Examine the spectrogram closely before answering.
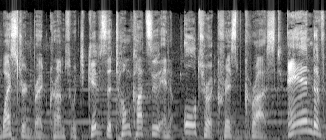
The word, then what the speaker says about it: tonkatsu: And that's the difference between tonkatsu and tonkotsu.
